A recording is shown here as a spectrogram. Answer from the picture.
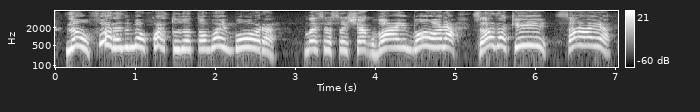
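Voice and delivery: high, strained angry yelling; throwing him out. Acted. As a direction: chase the doctor out of the room. Boy throws doctor out.

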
